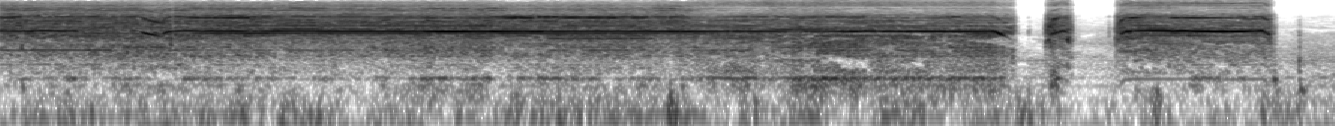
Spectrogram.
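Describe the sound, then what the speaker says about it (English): A power sander works a cedar crotch log, droning loud and close with a steady high whine for several seconds, then briefly cuts out twice before starting up again, with no voices. "I'm gonna sand it a little bit though."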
